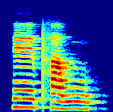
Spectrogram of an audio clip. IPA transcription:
eː˦ pʰ a˨ w u˨

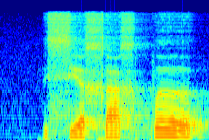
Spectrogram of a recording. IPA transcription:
sʲ a x ɾ a x p ə

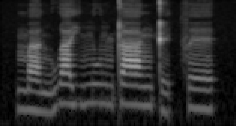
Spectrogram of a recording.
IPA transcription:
m a˨˩ n w a˧ j n u˧ n ʈ aː˧ ŋ ʈ e˨˩ t̚ f ɛ˧

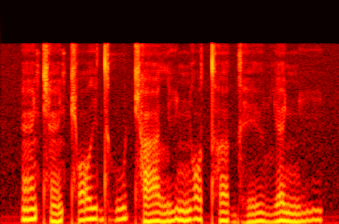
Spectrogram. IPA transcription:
ɛ̃˧˥˧ cʰ ɛ̃˩˧˩ cʰ ɔ˧˥˧ i̯ dʱ u˧˥˧ cʰ a˩˧˩ l i˥˨ ɲ ɔ˥˨ tʰ ɐ˧˩ ɡʱ e˩˧˩ y̯ ʎ ɛ˥˨ ɲ i˧˥˧

